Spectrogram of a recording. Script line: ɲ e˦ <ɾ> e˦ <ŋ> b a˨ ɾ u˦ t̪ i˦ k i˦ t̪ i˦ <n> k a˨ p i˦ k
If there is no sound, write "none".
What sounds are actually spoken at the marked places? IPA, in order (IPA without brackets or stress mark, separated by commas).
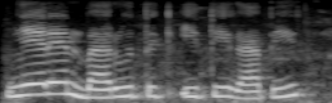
ɾ, n, none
